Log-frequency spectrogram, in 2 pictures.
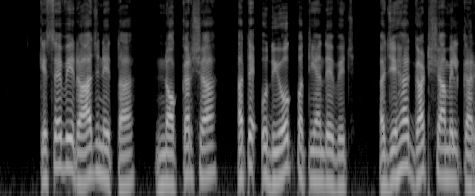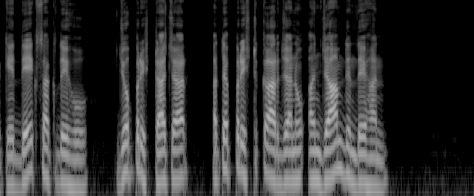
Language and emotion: Punjabi, neutral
